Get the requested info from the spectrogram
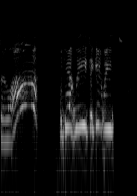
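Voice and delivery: high, bubbling, thrilled excitement. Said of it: "I can hear the excitement in your voice".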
